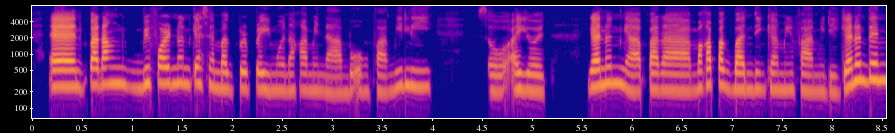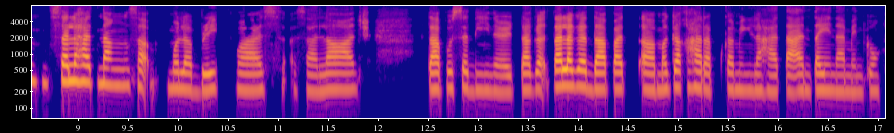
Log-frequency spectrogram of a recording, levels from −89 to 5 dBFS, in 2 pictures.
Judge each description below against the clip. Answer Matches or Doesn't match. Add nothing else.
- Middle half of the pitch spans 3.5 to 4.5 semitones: Doesn't match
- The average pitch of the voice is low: Doesn't match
